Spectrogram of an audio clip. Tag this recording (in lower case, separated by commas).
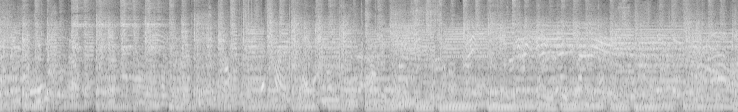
music, speech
